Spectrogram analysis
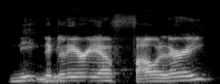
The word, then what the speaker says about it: Naegleria fowleri: But the infectious brain-eating amoeba called, I can't pronounce it. Naegleria fowleri.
